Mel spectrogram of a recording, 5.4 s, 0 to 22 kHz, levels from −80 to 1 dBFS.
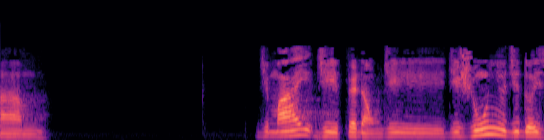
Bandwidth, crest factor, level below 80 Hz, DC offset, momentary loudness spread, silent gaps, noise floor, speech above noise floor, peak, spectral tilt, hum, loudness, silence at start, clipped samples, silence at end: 5.8 kHz; 22 dB; -66 dBFS; under 0.1%; 10 LU; none; -81 dBFS; 57 dB; -4 dBFS; -10 dB/octave; 60 Hz at -55 dBFS; -23 LUFS; 0 s; under 0.1%; 0 s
